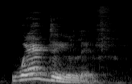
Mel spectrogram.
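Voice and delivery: high "Where" dropping to "live"; falling question. Shown as a demonstration. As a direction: punch "Where", then slide down. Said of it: "Information question".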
